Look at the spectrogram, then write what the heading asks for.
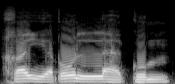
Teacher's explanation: Huruf ra memiliki harokat dhammatain ya, memiliki tanda baca dhammatain, dibaca tabkhim juga, dibaca tebal juga. Tebalkan huruf ra-nya.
